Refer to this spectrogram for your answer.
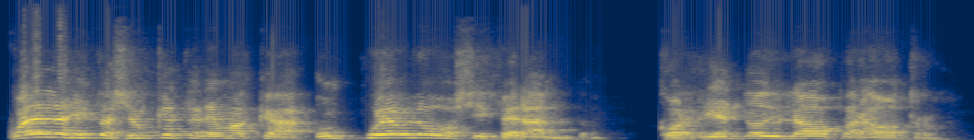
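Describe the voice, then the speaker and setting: A man preaching a sermon, emphatic, addressing his listeners as brothers and dropping low and slow to stress a point. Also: pushed and bright, roomy sound, highs cut off.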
